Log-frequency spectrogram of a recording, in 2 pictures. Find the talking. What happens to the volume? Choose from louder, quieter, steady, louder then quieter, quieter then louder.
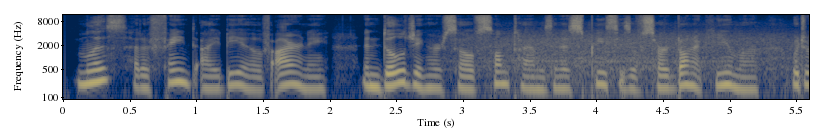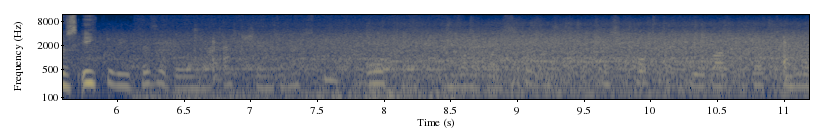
quieter.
